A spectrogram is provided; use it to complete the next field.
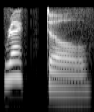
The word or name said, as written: rectal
